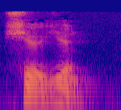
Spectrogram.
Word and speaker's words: Hsu Yun: That's spelled H-S-U-Y-U-N, and those U's are pronounced pretty much like the German U-Umlaut, Xu Yun.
